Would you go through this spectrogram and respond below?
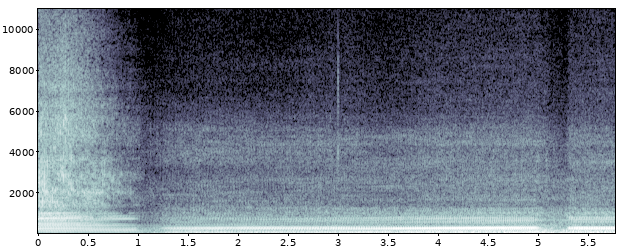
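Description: A Fantic Caballero 500 Rally single-cylinder motorcycle under way, its engine note climbing steadily through the gears with two brief dips at shifts, loud and close with wind noise.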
